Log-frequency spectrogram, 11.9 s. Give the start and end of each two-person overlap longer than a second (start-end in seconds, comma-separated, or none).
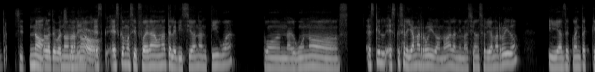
0.6-2.1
